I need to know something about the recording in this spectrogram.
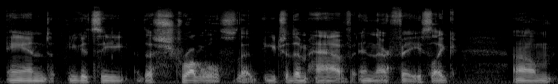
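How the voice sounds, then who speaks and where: A young man talks through a casual vlog while under the weather, rambling and pausing on lots of fillers. His voice sits very low and flat, with a gravelly rasp. He speaks slowly and unhurriedly. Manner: rambling, hesitant with many fillers. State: sick, recovering from lost voice. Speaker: vlogger.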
